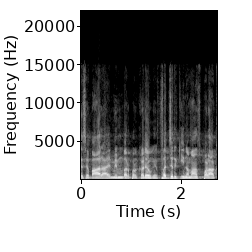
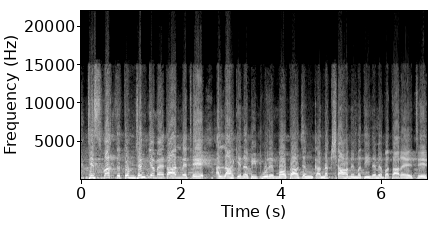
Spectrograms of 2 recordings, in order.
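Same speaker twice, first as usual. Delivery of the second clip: fiery preaching. Acted. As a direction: preach it out to the whole gathering. Full-force preaching of the battle account. (जोशीला, ऊँची आवाज़ में तक़रीर)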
